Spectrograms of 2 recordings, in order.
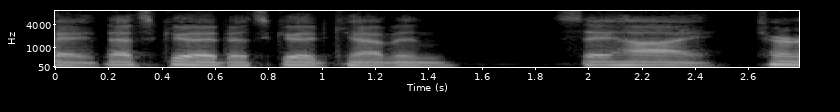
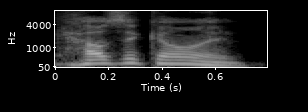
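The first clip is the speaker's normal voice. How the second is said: pandering greeting; 8 semitones higher than usual. Retold or imitated. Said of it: "He's like".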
